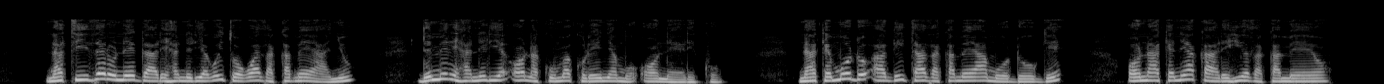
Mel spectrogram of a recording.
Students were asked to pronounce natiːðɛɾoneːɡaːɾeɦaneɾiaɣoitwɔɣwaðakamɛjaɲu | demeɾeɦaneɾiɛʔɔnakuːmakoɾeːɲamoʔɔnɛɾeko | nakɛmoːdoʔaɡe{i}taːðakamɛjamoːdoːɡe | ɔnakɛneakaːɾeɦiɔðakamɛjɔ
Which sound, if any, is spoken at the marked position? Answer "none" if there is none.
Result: i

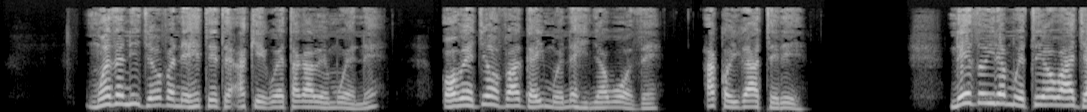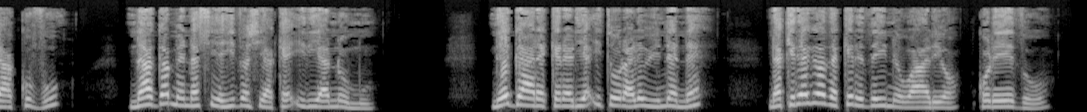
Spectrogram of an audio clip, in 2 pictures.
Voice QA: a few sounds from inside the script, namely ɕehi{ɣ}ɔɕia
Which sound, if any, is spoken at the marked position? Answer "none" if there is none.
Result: ð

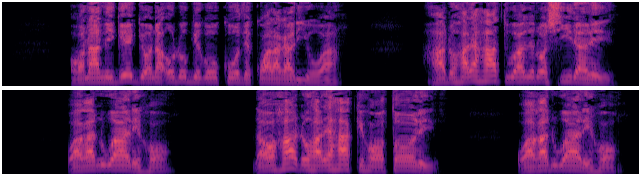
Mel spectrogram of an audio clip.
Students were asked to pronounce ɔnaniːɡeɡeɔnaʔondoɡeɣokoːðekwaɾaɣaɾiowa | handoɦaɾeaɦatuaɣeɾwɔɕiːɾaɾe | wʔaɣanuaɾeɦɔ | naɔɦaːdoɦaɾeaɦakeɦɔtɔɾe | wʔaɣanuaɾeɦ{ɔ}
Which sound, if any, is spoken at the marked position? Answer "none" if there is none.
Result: ɔ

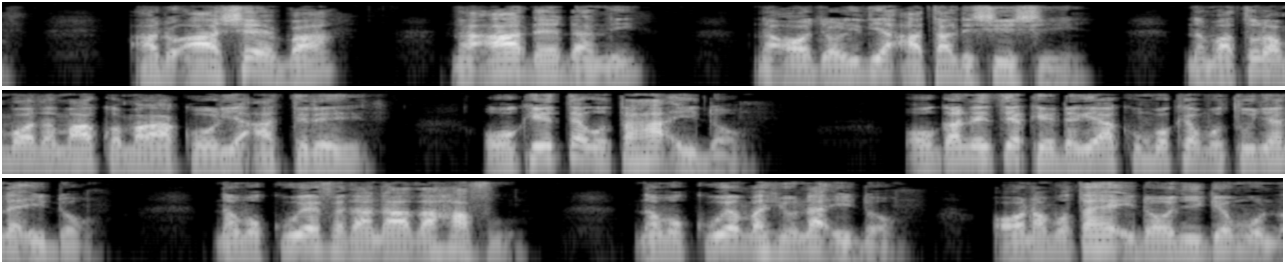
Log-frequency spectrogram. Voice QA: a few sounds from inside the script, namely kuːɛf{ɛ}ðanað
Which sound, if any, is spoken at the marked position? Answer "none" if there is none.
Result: ɛ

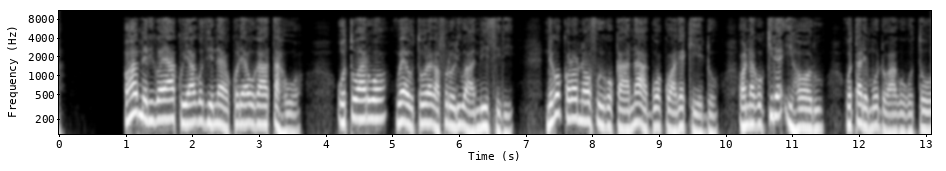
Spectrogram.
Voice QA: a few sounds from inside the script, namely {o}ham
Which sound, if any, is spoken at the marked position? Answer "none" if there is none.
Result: ɔ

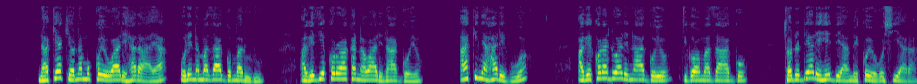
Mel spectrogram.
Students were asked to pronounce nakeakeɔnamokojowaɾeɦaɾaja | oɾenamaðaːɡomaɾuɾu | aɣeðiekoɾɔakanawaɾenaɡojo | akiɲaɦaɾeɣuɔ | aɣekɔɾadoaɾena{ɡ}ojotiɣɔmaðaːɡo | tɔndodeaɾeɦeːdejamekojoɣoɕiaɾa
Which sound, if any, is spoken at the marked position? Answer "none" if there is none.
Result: ɡ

